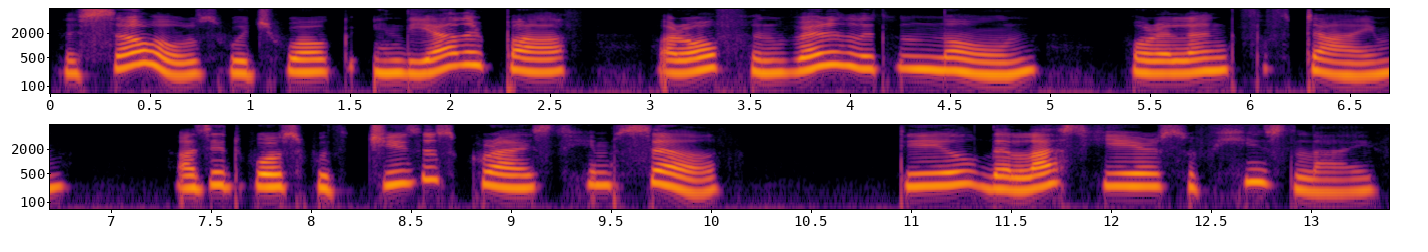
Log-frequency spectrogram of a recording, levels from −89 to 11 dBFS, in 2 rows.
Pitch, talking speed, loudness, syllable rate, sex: 240 Hz, 145 wpm, -19 LUFS, 3.6 syllables/s, female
